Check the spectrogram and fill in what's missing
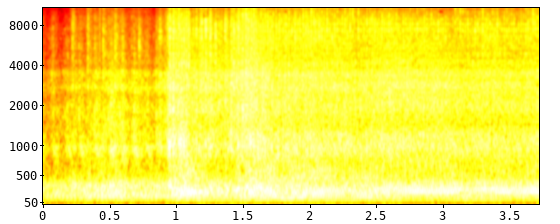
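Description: A cartoon helicopter lifts off with its propellers spinning, a steady, loud whirring engine drone that swells slightly after a moment and holds without any talk.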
